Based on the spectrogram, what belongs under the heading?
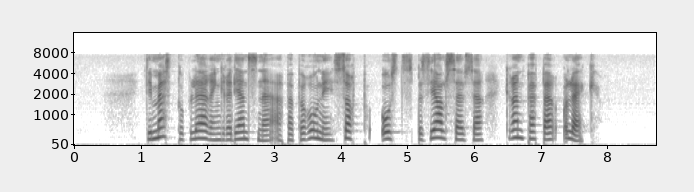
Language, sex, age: Norwegian, female, 33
